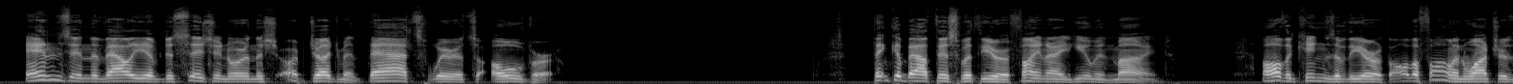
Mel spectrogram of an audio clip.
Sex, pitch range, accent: male, 90-135 Hz, American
